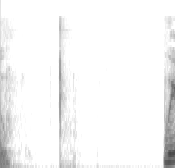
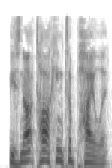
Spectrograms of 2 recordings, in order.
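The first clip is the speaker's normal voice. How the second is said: ordinary talk, nothing marked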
